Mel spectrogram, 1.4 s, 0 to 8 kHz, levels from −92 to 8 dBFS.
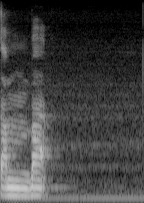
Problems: none marked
